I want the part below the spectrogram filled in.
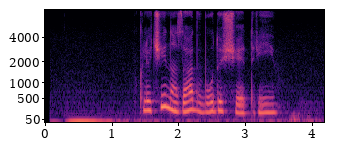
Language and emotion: Russian, sad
